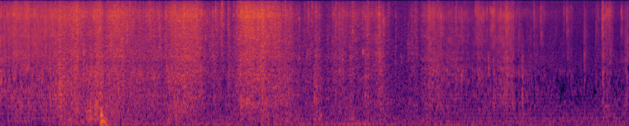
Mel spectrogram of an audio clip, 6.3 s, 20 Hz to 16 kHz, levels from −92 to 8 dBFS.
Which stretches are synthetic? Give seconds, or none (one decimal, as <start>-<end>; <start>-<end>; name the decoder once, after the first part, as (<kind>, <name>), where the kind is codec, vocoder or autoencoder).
0.0-0.6 (vocoder, BigVGAN v2); 4.3-6.3

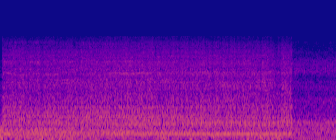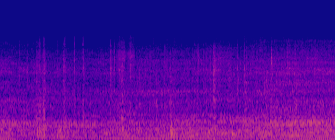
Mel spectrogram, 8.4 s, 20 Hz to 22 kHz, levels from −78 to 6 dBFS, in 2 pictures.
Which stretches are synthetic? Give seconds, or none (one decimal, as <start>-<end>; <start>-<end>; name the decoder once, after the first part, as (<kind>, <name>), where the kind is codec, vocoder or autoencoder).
0.8-2.8 (vocoder, BigVGAN v2); 3.3-4.1; 4.5-6.3; 7.0-8.4

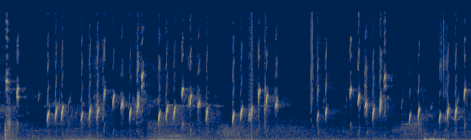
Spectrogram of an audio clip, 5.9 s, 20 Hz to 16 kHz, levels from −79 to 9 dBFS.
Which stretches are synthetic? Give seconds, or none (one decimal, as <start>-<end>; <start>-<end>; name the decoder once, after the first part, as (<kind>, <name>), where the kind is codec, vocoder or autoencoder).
3.1-4.5 (vocoder, BigVGAN v2)

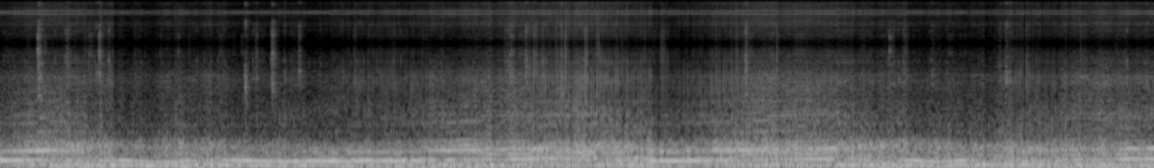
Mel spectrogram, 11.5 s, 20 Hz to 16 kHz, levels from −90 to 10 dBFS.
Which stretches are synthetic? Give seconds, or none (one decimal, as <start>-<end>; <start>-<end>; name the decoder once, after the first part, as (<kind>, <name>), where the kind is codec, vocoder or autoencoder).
3.3-4.3 (vocoder, BigVGAN v2); 5.3-7.4; 10.1-10.6

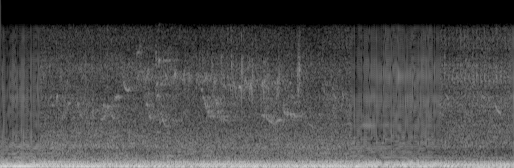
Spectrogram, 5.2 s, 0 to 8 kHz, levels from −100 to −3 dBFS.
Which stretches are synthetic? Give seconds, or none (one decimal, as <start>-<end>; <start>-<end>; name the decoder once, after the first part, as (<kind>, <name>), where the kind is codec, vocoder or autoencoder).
0.0-0.4 (vocoder, BigVGAN v2); 3.5-4.4

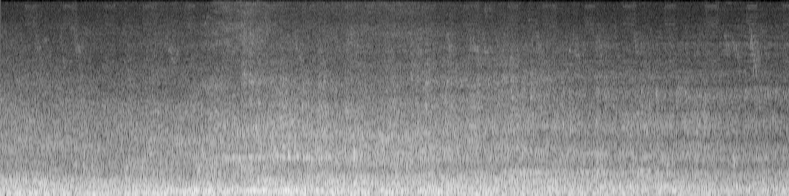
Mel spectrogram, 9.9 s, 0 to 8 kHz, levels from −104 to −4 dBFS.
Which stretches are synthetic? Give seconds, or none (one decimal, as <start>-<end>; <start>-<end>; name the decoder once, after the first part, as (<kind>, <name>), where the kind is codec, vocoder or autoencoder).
0.0-8.5 (vocoder, BigVGAN v2); 9.5-9.9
